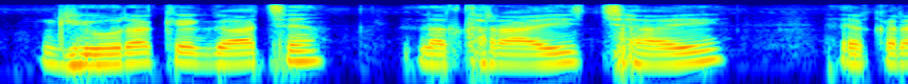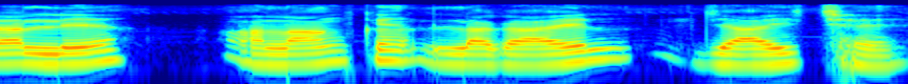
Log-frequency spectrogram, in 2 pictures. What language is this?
Magahi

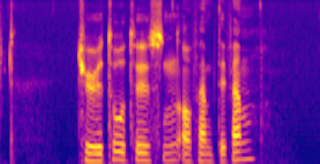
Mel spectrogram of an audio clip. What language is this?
Norwegian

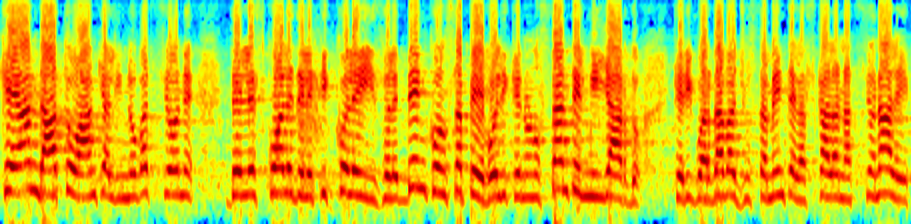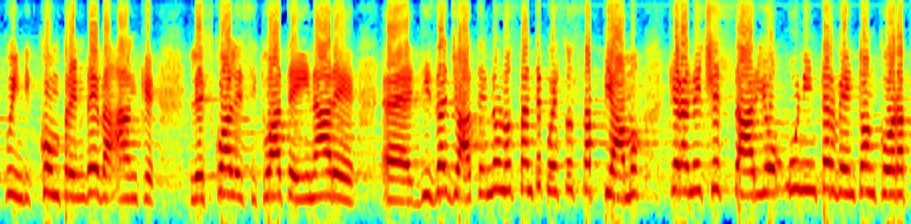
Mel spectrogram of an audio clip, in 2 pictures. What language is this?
Italian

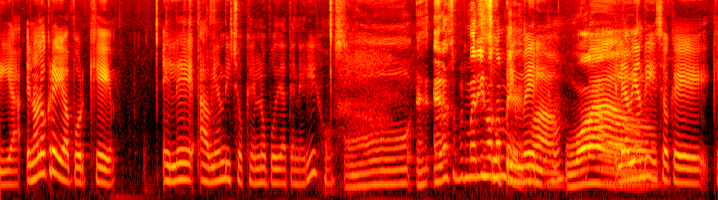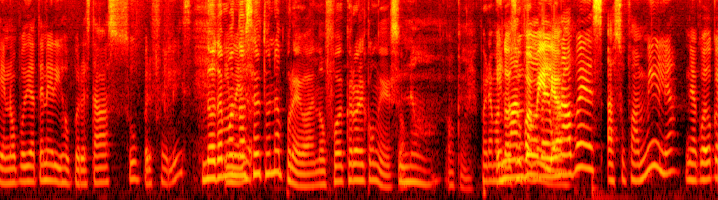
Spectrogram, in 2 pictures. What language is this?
Spanish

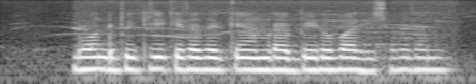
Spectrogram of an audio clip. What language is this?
Bangla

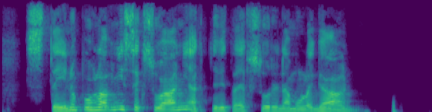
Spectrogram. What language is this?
Czech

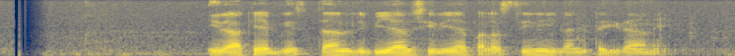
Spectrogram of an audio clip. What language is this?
Sinhala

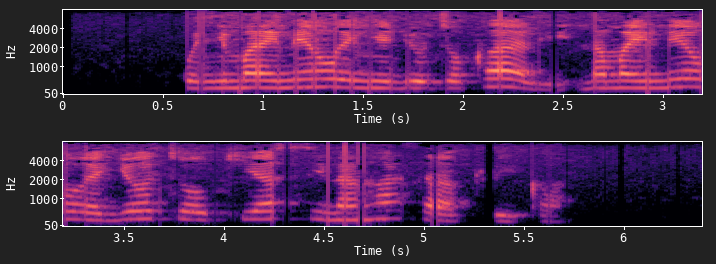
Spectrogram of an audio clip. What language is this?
Swahili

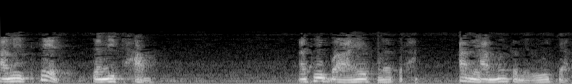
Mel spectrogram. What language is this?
Thai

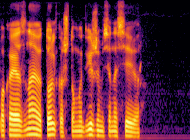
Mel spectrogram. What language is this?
Russian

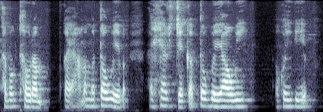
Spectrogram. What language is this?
Manipuri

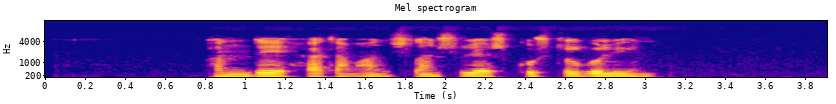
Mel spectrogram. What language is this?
Mari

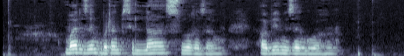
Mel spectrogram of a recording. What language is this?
Pashto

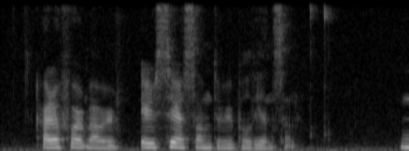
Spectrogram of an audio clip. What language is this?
Faroese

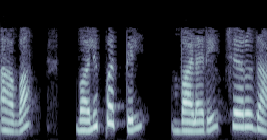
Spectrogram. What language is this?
Malayalam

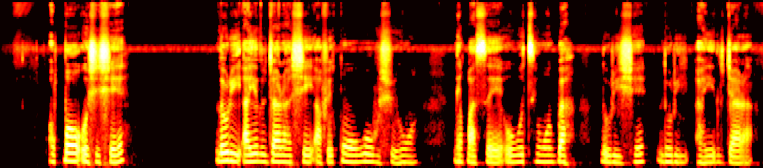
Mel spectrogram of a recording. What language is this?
Yoruba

